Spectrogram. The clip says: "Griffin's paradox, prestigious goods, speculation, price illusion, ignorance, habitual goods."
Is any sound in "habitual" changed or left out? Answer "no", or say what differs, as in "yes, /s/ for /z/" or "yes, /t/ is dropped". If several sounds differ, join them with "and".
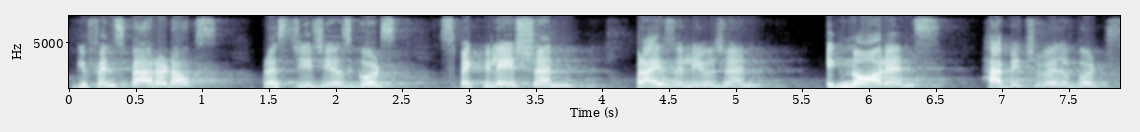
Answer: no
